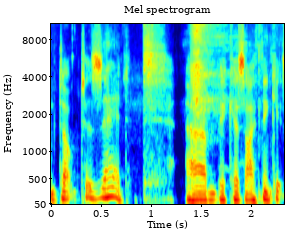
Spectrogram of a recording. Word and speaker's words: Dr. Zed: Uh this year's celebration will feature a live performance of Hangin with Dr. Zed. I know he's supposed to be pronounced Dr. Z, um but I'm going to call him Dr. Zed.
